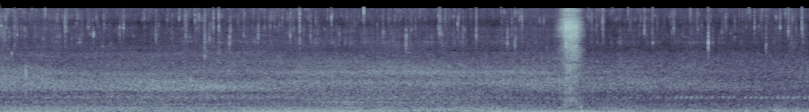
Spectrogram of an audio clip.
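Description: Water trickling from the spout of a plastic water tank over hands rinsing a gutted goby, with small wet squishes as the fish is rubbed clean of its slime. A single sharp click about seven seconds in.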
